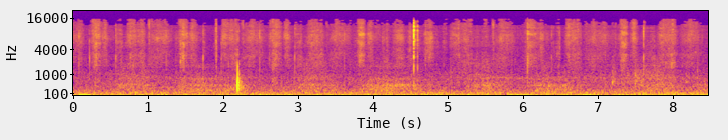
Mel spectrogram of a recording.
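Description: Near silence with faint clicks and rustles of bamboo knitting needles and bulky wool yarn being worked stitch by stitch, with one sharper click about two seconds in.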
